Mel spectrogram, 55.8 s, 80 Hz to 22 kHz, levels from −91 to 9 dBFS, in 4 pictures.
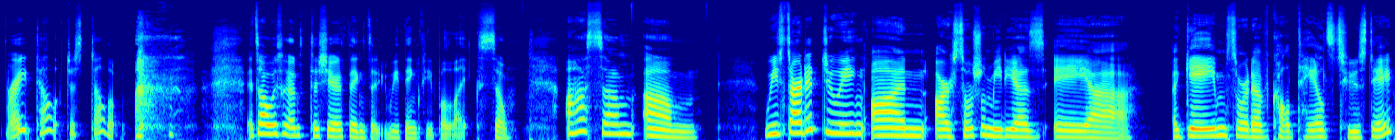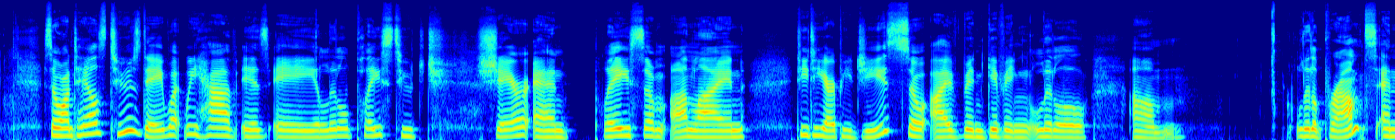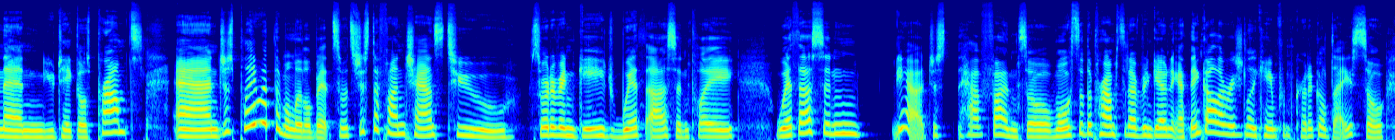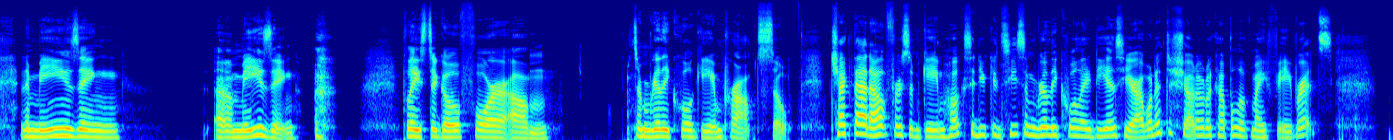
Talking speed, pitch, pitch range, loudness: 170 wpm, 200 Hz, 180-240 Hz, -28 LUFS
